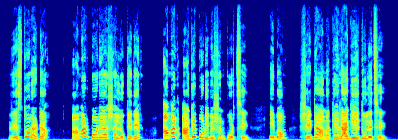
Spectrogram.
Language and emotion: Bengali, angry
